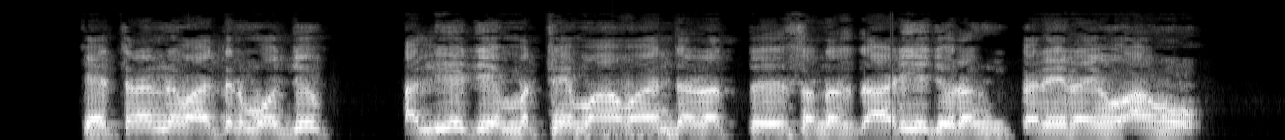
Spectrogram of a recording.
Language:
Sindhi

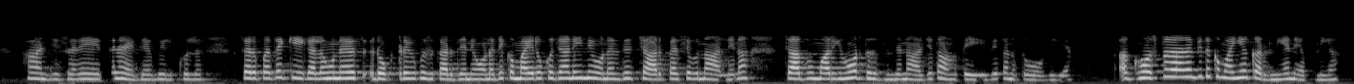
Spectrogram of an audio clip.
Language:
Punjabi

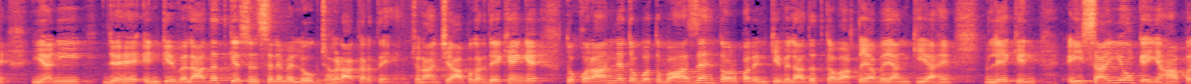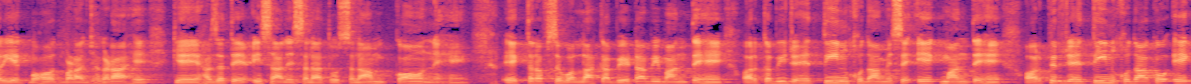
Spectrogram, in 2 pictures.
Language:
Urdu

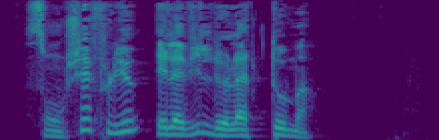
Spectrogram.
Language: French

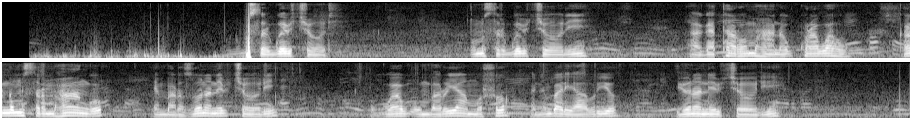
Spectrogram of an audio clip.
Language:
Nyankole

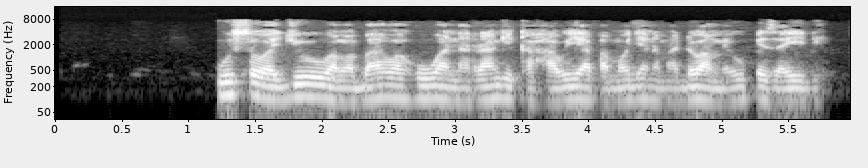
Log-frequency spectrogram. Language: Swahili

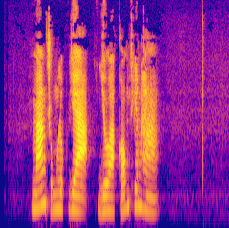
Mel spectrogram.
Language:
Vietnamese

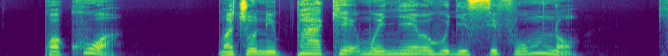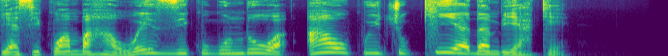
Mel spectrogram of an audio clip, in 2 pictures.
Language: Swahili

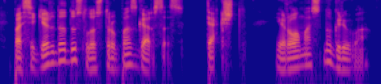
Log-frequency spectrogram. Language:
Lithuanian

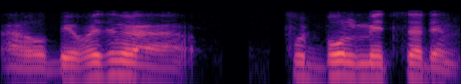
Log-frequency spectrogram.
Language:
Bodo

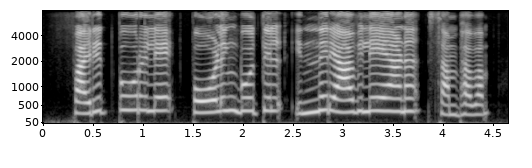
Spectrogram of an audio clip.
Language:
Malayalam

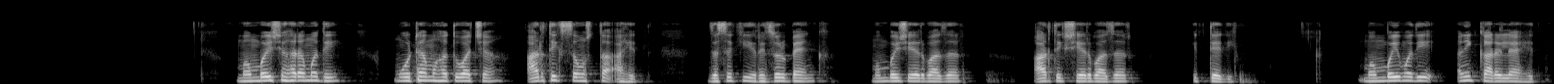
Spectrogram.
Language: Marathi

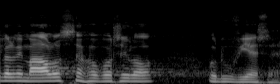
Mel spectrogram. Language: Czech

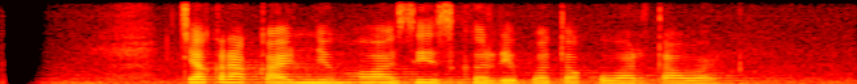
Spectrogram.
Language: Sundanese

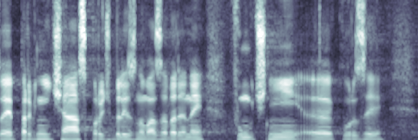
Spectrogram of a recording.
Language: Czech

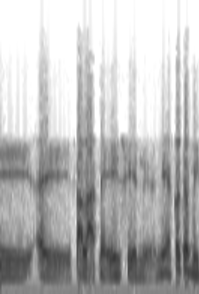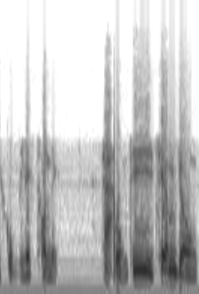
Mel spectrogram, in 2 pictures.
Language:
Thai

